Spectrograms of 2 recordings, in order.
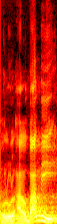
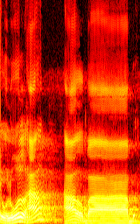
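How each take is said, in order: First: The last word ends with an added 'i' vowel. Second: The last word ends on the bare consonant 'b'. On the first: The reading continues into the next verse. The speaker calls it wrong. "jangan dibaca ulul albabi kalau mau berhenti" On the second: The reading stops at the end of the verse. The speaker calls it right. "tapi ulul al albab"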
